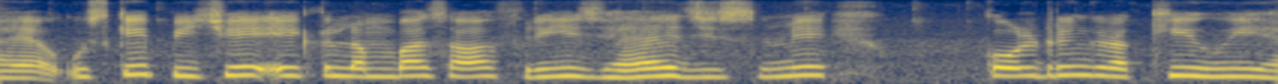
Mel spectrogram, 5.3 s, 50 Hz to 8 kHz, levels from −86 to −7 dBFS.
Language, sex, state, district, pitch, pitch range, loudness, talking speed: Hindi, female, Uttar Pradesh, Shamli, 250 Hz, 235-265 Hz, -15 LUFS, 145 wpm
